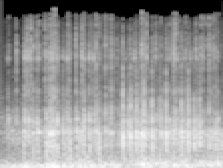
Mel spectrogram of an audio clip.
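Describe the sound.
An electric ride-on vehicle, pushed off by foot and then given throttle, pulling away for a lap: a continuous motor hum over low rumbling noise, with loudness fluctuating throughout.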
